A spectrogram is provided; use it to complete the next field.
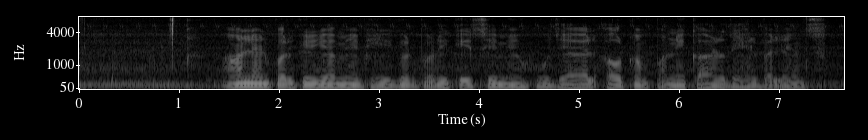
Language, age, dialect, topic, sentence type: Chhattisgarhi, 41-45, Northern/Bhandar, banking, question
